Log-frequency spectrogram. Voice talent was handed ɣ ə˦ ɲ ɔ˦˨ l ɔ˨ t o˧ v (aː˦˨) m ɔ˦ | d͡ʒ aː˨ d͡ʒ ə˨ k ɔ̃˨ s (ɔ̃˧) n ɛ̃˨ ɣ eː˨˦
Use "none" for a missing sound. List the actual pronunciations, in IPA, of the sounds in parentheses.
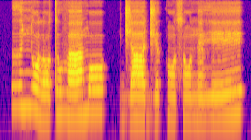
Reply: aː˨˦, ɔ̃˨

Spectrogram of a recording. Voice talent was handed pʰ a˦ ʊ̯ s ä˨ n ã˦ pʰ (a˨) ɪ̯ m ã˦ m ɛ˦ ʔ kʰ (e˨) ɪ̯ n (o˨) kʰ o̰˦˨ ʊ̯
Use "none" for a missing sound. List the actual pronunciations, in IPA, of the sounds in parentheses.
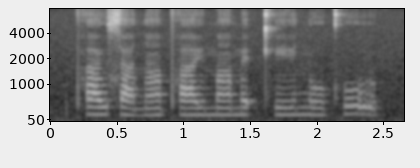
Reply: a˦, e˦, o˨

